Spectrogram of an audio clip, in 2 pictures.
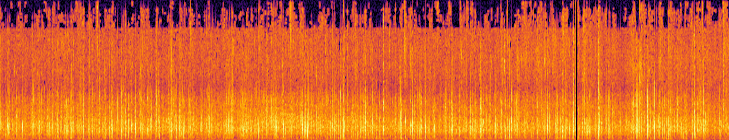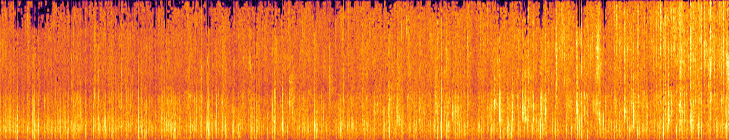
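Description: Steady rain falling and pattering on hard surfaces, a dense crackle of drops over a faint low rumble. Near the end the drop hits grow sharper and more distinct.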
